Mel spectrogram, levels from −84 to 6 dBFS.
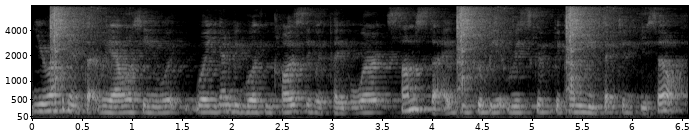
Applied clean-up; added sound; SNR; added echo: none; Shatter; 2 dB; reverberation time 1.1 s.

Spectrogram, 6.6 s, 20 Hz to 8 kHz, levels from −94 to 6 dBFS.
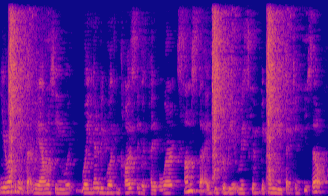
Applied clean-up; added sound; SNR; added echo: classical method WPE with log-MMSE.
